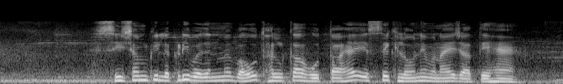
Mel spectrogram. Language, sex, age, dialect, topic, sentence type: Hindi, male, 18-24, Kanauji Braj Bhasha, agriculture, statement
